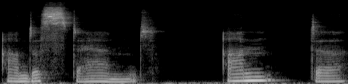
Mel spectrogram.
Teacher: the third syllable stand consists of just one vowel, of course, but 4 consonant sounds. So it's quite a lot of sounds, but still they only form 1 syllable.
